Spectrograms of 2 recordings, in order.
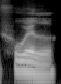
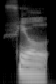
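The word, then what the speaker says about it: fuel: বলে রাখি আমরা জানি ফুয়েল আমরা সবাই বলি মোস্ট অফ আমরা এটাই বলি ফুয়েল ফুয়েল ফুয়েল কিন্তু এটার সঠিক প্রোনাউন্সিয়েশনটা ফুয়েল না ফিউল।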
